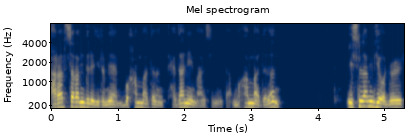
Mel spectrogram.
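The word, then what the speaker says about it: محمد: 다시 또 만들어 라고 발음합니다 이것을 미국 사람들은 무함마드를 바른 원외 미국식 발음으로 모하메드 마음에 4 으 이런 식으로 발음을 하게 됩니다 뭐 4 아랍 사람들의 이름에 무함마드는 대단히 많습니다 무함마드는 이슬람 기호를 장시 한 사람입니다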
